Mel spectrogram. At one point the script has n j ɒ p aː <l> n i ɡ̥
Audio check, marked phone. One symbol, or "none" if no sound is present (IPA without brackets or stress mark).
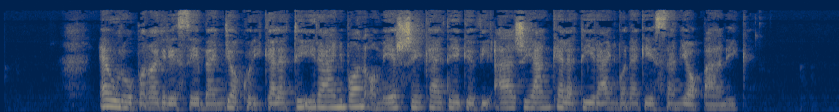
none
